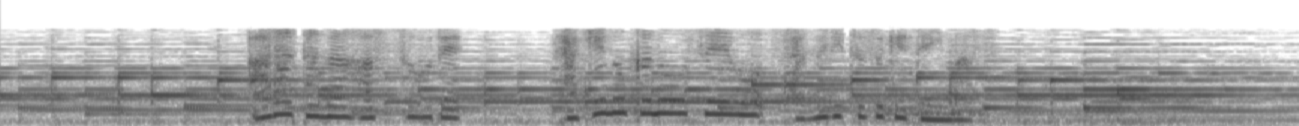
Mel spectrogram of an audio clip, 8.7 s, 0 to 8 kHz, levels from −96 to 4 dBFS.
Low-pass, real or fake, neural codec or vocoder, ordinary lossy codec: 7.2 kHz; real; none; AAC, 16 kbps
